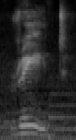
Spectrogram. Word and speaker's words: rate: When we end this word with E, it will change its pronunciation to rate. R-A-T-E, rate.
